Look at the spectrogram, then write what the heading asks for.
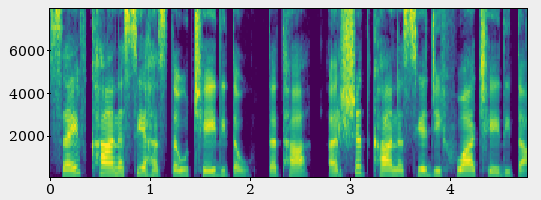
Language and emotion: Sanskrit, neutral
